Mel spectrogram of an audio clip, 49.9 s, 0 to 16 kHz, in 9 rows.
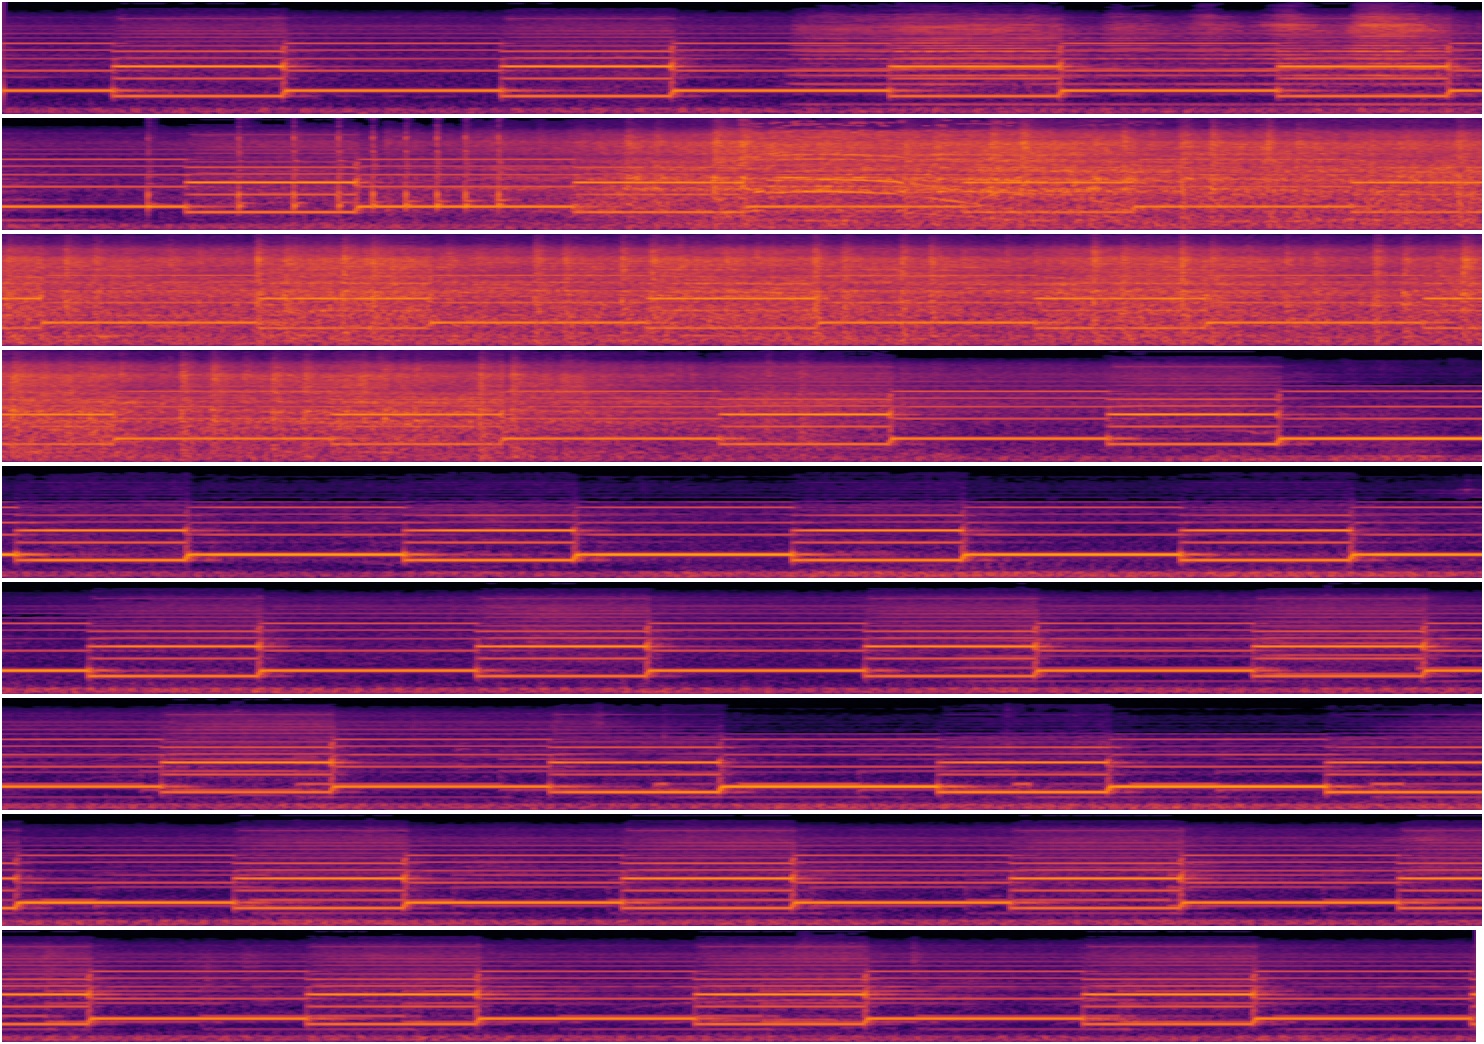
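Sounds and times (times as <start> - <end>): railway crossing warning alarm: 0.0 - 49.9.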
